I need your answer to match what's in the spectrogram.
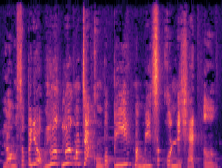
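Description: A woman's voice: very high voice, animated, quick pace, fairly bright tone, faint music behind. A woman streamer playing an English teacher, theatrical and exaggerated in a playful chat.

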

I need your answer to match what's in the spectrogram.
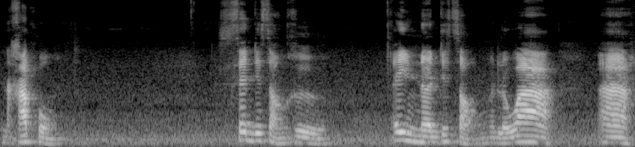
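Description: A man's voice: fairly high pitch, unhurried, pushed and bright, slight background noise. A man reading palms, explaining in a blunt, rambling way, correcting himself as he goes and pointing at his own hand, with a dry throat. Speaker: palm reader. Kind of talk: casual explanatory talk.

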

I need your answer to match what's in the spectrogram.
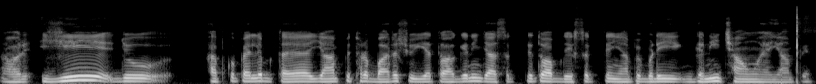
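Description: A property agent with a Pakistani Urdu accent strolls a farm property giving a casual tour, pointing out features and using lots of fillers. He speaks at a medium pitch and moderate pace in a steady, mellow tone. The handheld phone recording is close and dry, with the high frequencies cut off.

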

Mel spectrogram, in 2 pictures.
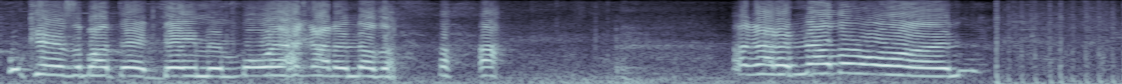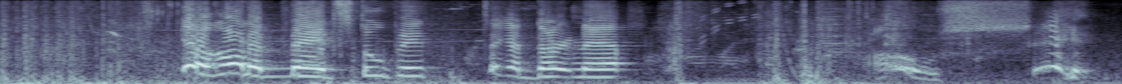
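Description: Hyped high-voiced young man gaming. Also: normal speed, long pauses, soft background music. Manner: excitable trash talk with frequent laughing. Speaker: gaming YouTuber. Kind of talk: casual gameplay commentary. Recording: faint game gunfire behind. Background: gunfire.

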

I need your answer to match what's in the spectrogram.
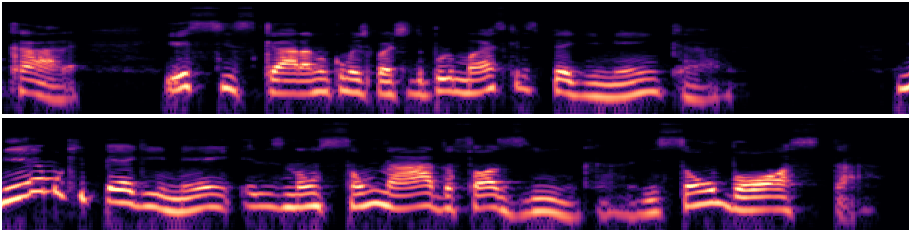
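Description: With a slightly high voice that swings widely in pitch, a Brazilian-accented gaming YouTuber rants about a game at a moderate pace. The commentary is casual, crude and full of slang, emphatic and repetitive, with lots of rhetorical questions.

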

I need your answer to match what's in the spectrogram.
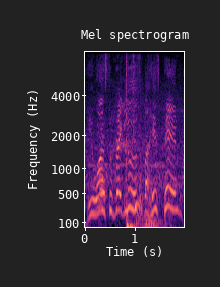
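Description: Sarcastic male lucha libre colour commentator, very high emphatic delivery, video game arena crowd roaring. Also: normal speed. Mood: excited, sardonic. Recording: loud arena crowd and music behind.

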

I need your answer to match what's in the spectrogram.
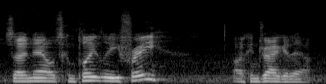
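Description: A man's voice: fairly high pitch, normal speed, heavy background noise. A man talking casually to camera as he works on a car in a home garage, thinking aloud as he goes. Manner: relaxed, chatty, thinking aloud while working. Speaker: car restoration vlogger. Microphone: phone or action camera.

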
